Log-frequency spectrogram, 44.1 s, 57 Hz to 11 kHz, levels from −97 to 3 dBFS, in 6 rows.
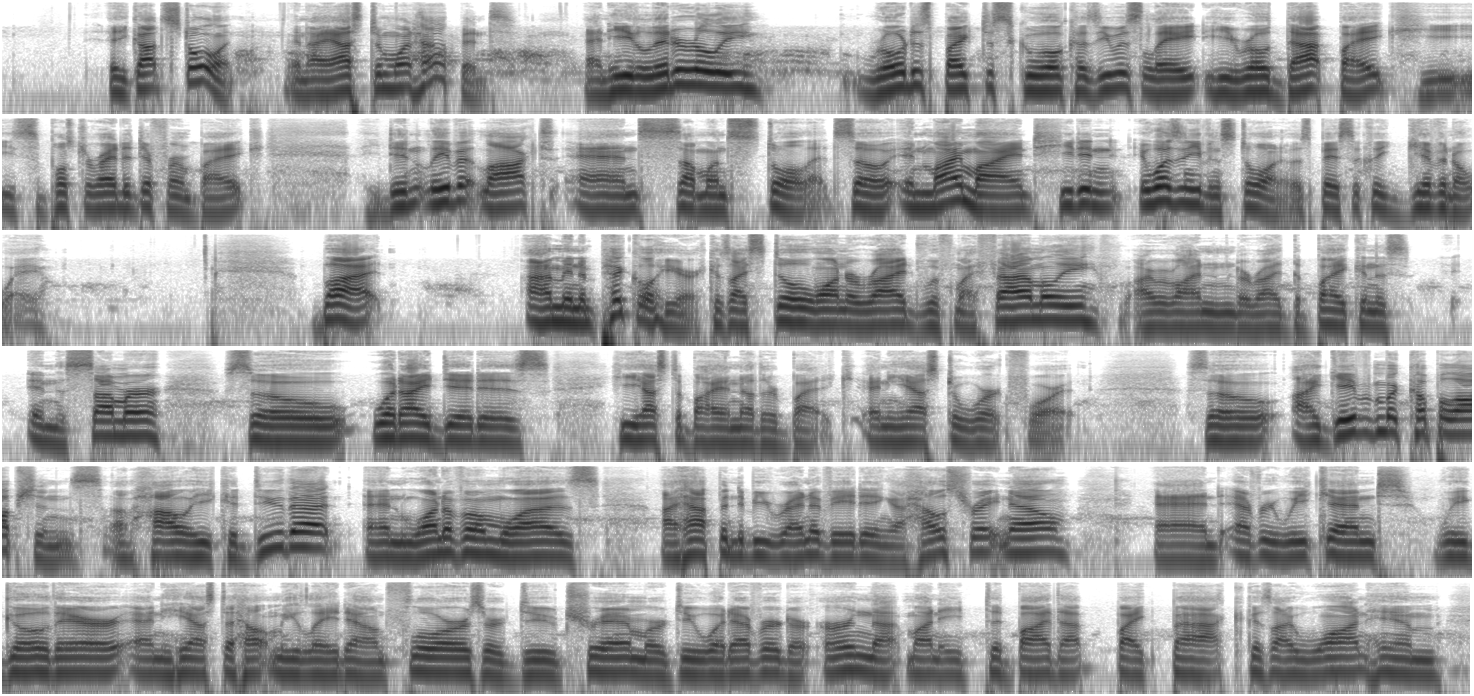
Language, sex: English, male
